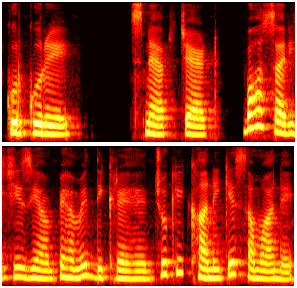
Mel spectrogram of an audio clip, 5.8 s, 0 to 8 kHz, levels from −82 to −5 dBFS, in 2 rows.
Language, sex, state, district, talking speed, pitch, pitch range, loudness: Hindi, female, Delhi, New Delhi, 175 wpm, 190 Hz, 170-215 Hz, -18 LUFS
